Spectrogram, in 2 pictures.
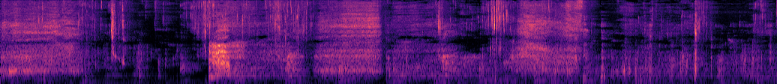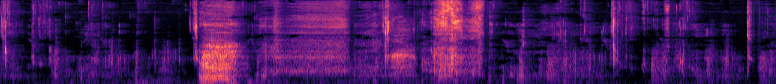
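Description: A person chewing a mouthful of rice and smoked pork close to a clip-on microphone: irregular wet chewing and mouth smacks, with two louder mouth noises about two seconds in and near ten seconds.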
